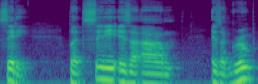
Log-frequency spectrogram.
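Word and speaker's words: Siddi: Now, there's a group of people that are known as, and it's pronounced Sidi. I had to research it and get the right pronunciation of it, or it's pronounced Sidi.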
